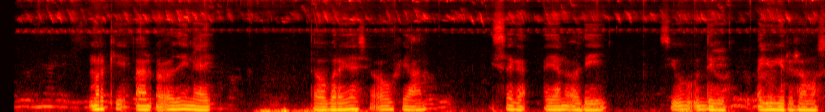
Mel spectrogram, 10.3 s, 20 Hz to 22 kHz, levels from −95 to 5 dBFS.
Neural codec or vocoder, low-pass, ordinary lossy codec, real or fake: none; none; none; real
